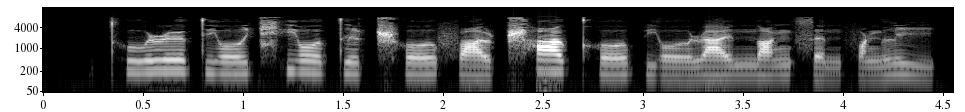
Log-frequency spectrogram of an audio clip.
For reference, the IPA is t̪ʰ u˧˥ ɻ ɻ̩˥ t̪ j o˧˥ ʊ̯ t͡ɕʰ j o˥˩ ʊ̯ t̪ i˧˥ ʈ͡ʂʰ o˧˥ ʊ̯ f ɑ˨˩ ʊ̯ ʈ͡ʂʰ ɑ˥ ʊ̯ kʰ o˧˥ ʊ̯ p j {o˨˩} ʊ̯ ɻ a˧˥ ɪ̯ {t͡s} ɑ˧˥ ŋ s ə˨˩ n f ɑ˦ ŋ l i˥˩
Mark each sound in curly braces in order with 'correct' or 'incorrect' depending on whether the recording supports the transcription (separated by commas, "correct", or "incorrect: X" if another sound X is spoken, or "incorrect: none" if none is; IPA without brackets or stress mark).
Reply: correct, incorrect: n̪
